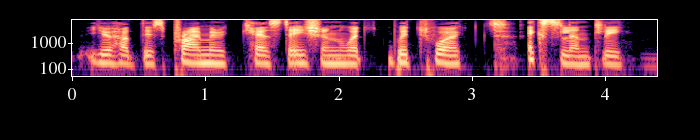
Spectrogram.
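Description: In a Swedish accent, a woman speaks at a moderate pace with fairly even intonation, the very clean recording dry and close with no echo and a silent background. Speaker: healthcare journalist. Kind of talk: interview. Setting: studio. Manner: halting.

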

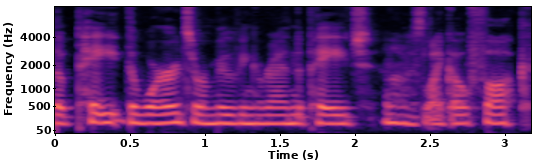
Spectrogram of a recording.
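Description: At a very fast pace, a woman speaks with a fairly low pitch. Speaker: podcast host. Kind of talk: casual interview conversation. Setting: video call from London. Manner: hesitant, self-correcting.

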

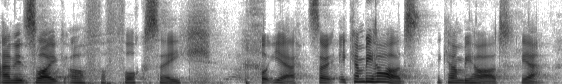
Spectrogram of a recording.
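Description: A woman with an English accent, medium in pitch, with ordinary pitch variation. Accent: English-sounding accent despite being Irish. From Ireland, raised partly in England. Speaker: psychologist and lecturer. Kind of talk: interview. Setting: live stage with audience. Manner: animated.

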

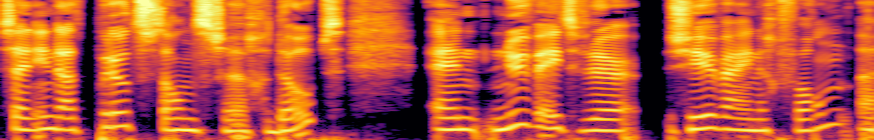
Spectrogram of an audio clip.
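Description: The recording is very clean and the background silent. A woman's speech moves at a moderate pace. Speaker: royalty reporter and TV presenter. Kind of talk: casual chat.

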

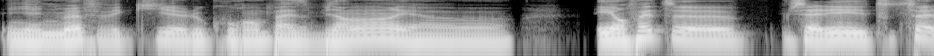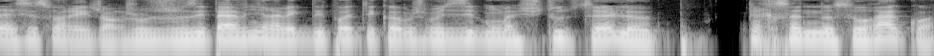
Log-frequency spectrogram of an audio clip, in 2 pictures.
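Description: On a very clean recording with a silent background, a woman with a very deep, low pitch and a dark, mellow tone talks at a very fast pace with fairly even intonation. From Normandy, France (Bernay). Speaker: comedian. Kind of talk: casual chat.

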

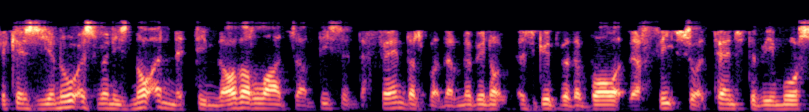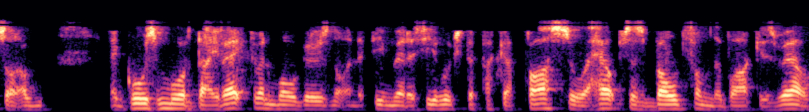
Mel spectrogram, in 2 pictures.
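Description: A man talks in a Dundee accent. His pace is very fast. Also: medium pitch for a man, ordinary pitch variation, hardly any pauses. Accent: Scottish (Dundee). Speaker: football fan guest. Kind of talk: casual chat.

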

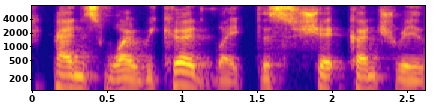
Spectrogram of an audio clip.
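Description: A man with a Swedish accent and fairly even intonation, over a quiet background. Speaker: podcast co-host. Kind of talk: casual discussion.

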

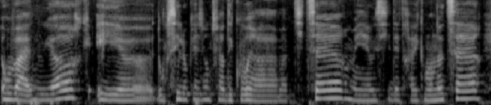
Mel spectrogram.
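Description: In a normal speaking voice with ordinary pitch variation, the speech goes at a fairly slow pace with hardly any pauses. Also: woman, fairly low pitch for a woman. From Tunisian heritage, raised in France. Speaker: stand-up comedian. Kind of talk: casual interview chat.

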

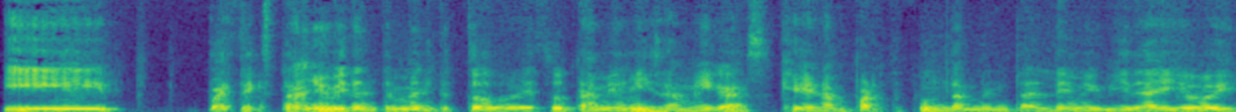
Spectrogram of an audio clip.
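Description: A man with a central Mexican accent, medium pitch, moderate pace and fairly even intonation. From Mexico, Guanajuato. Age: 20s. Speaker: podcast co-host. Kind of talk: casual chat.

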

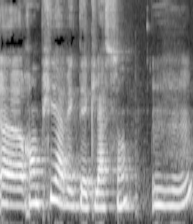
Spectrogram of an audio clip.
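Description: Someone speaks in a Dutch accent, with audible room echo and noticeable background noise. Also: woman. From Netherlands, Haarlem. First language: Dutch (speaking French). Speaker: Dutch expatriate guest. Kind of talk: casual food interview. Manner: halting.

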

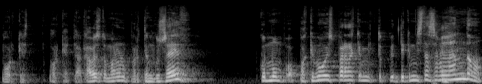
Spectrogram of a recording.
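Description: Speaking at a very fast pace, a man talks with vocal fry. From Mexico City. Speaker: actor and playwright. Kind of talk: casual interview. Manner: animated.

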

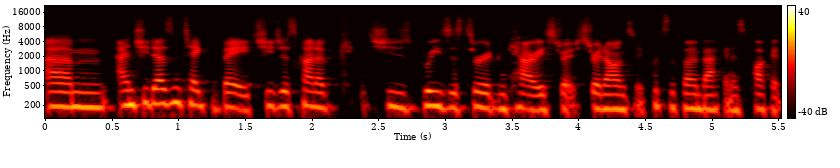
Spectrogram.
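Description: A woman speaks at a very fast pace in a medium pitch. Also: dry, close sound with no echo. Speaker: documentary filmmaker. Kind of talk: interview.

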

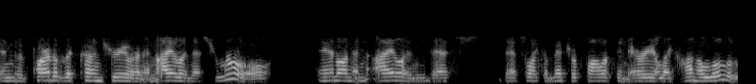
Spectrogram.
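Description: A high-pitched man speaks at a moderate pace. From Hawaii, Molokai. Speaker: retired army officer. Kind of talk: interview. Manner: halting.

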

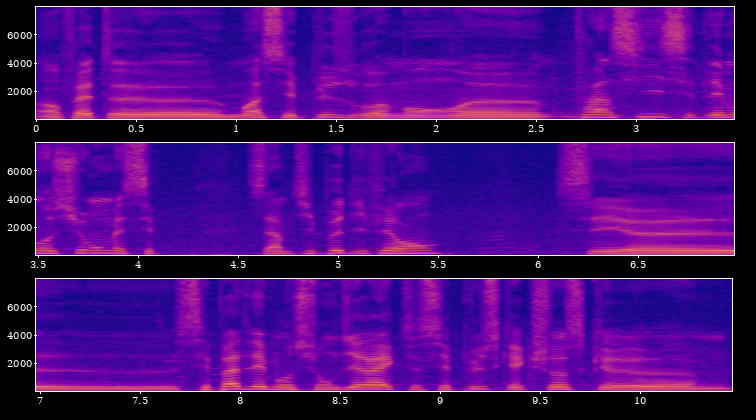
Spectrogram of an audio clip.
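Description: A man with a fairly high pitch for a man speaks at a very slow pace. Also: ordinary pitch variation. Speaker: musician. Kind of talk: casual chat. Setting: outdoors.

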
